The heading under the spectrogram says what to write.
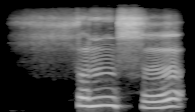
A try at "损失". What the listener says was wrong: Shi nggak ada satu ya, jadi sun. Sun shi nggak ada satu ya. Sun. Shi, sun shi.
